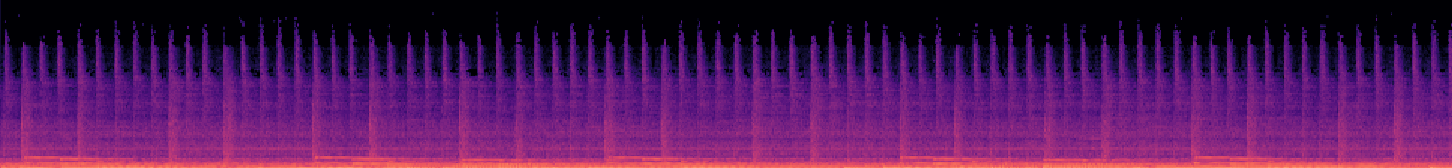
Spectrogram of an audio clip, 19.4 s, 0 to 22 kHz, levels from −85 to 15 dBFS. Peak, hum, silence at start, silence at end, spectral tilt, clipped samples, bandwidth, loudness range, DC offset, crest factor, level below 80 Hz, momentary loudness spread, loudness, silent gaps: 0 dBFS; none; 0 s; 0 s; -7 dB/octave; under 0.1%; 17 kHz; 1 LU; under 0.1%; 12 dB; -34 dBFS; 4 LU; -14 LUFS; none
